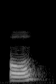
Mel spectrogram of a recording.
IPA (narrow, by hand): ɑ̃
